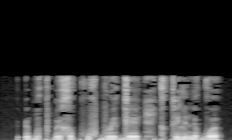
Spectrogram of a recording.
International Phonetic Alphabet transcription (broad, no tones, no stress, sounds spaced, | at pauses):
ʔ ʏ b ə k ɓ ø x ɐ kʷʰ ɐ xʷ b ɹ ɪ ɡ e | h i k ə k ɪ lʲ ə n ɪ ɡʷ ə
